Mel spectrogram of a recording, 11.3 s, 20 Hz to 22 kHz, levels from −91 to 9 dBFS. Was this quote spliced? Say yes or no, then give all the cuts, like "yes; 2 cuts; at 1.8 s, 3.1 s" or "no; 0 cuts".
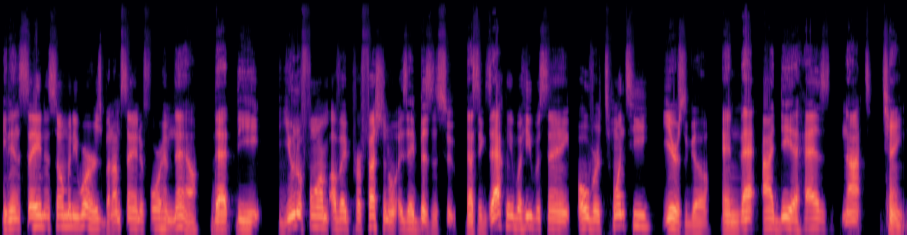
yes; 4 cuts; at 2.5 s, 3.4 s, 5.7 s, 8.9 s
